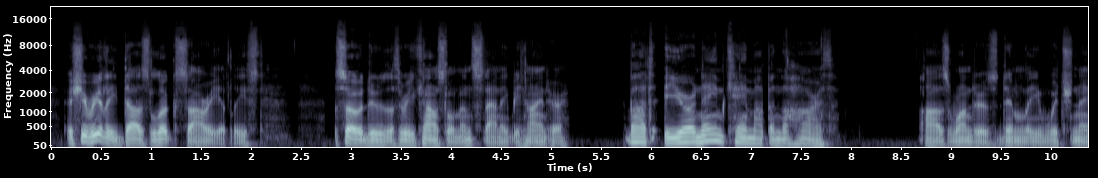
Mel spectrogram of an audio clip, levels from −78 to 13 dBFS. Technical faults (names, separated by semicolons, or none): none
